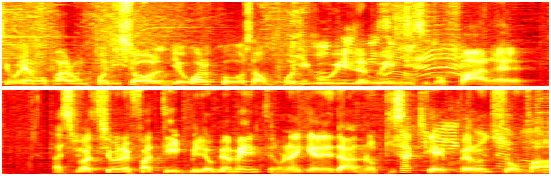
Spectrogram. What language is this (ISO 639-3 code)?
ita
